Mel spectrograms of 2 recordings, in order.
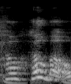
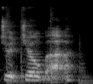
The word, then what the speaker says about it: jojoba: now number 10 is hobo oil not pronounced jojoba Coco but I know that's a crazy word cuz it's for J's but this is very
